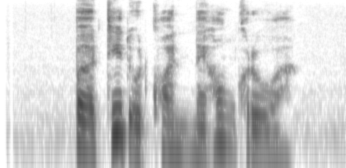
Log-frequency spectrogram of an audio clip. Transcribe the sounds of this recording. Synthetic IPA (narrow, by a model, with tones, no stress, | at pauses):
pɤː˨˩t̪ʰːiː˥˩duː˨˩t̪̚kʰwa˧nːa˧jɦɔ˥˩ŋkʰɾu˧ɐ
